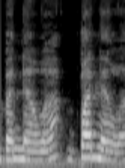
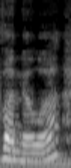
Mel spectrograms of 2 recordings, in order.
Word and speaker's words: Banilla: Our next item is a deluxe sample, and this is from Banilla, not vanilla.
